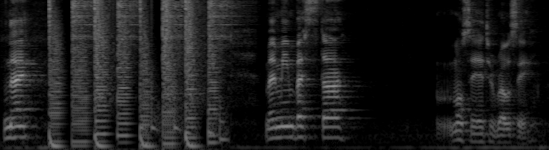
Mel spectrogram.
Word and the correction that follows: Rosé: Ja, Rosé. – Rosé, alltså Rosé. Det här med att uttala rätt. – Tänk bara på den goda rosa drycken som man dricker.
